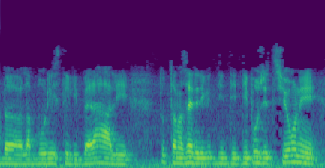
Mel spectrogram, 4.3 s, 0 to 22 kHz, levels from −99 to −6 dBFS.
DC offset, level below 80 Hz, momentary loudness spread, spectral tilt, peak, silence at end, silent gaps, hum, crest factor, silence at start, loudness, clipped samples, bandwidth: under 0.1%; -44 dBFS; 7 LU; -8 dB/octave; -12 dBFS; 0 s; none; none; 16 dB; 0 s; -28 LUFS; under 0.1%; 7 kHz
